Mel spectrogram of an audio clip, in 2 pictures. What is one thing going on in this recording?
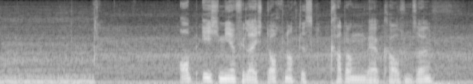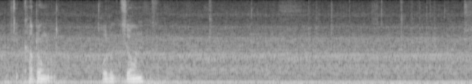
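A tractor engine hums steadily at idle.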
